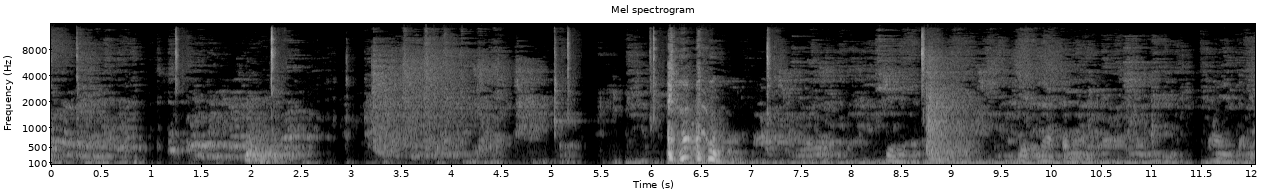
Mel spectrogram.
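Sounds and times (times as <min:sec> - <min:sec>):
person coughing raspily: 0:06.1 - 0:06.8.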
